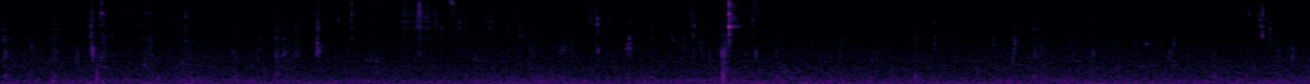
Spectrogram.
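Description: Faint chewing and crunching of a fried chicken wing, with scattered small clicks as meat is picked off the bone by hand; one sharper click about seven seconds in.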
